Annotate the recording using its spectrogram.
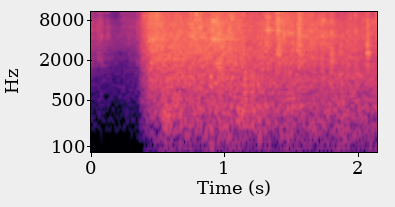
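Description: A steady, even rushing noise that starts suddenly about half a second in, after a brief near silence.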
